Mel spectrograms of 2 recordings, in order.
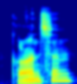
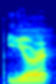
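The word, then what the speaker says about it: Göransson: Um Ludvig, uh I don't really know how to pronounce his last name, but Gor Gorasen. Goransen. Yuren.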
